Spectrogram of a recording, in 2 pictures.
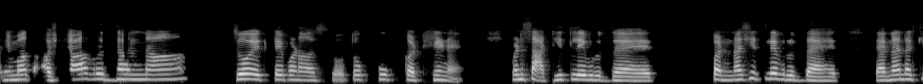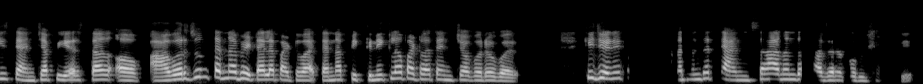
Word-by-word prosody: आणि 200 Hz, +1 st, -4 dB
मग 220 Hz, +2 st, +2 dB, 0.2 s
अशा 230 Hz, +5 st, +2 dB
वृद्धांना 230 Hz, 0 st, 0 dB, 0.8 s
जो 245 Hz, +1 st, +8 dB
एकटेपणा 220 Hz, -2 st, 0 dB
असतो 185 Hz, +4 st, -8 dB
तो 220 Hz, 0 st, -2 dB, 0.2 s
खूप 230 Hz, -2 st, -3 dB
कठीण 205 Hz, +1 st, 0 dB
आहे. -, -, -5 dB, 0.5 s
पण 225 Hz, +1 st, +2 dB
60ठीतले 220 Hz, +3 st, +2 dB
वृद्ध 200 Hz, -4 st, -3 dB
आहेत, 175 Hz, -2 st, +3 dB, 0.6 s
50शीतले 235 Hz, +4 st, +2 dB
वृद्ध 210 Hz, -5 st, -3 dB
आहेत, 175 Hz, -1 st, +1 dB, 0.4 s
त्यांना 195 Hz, +3 st, +2 dB
नक्कीच 235 Hz, +2 st, -2 dB
त्यांच्या 215 Hz, -1 st, +2 dB
पिअर्सला 210 Hz, 0 st, +2 dB, 0.2 s
अ, 190 Hz, -2 st, +5 dB, 0.3 s
आवर्जून 250 Hz, -, +3 dB
त्यांना 300 Hz, -2 st, +4 dB
भेटायला 230 Hz, -4 st, +4 dB
पाठवा, 195 Hz, -2 st, +1 dB
त्यांना 195 Hz, +3 st, 0 dB
पिकनिकला 220 Hz, +5 st, -1 dB
पाठवा 245 Hz, -3 st, +2 dB
त्यांच्याबरोबर, 195 Hz, -6 st, -1 dB, 0.7 s
की 310 Hz, -2 st, 0 dB
जेणेकरून 285 Hz, -5 st, -3 dB
आनंद 240 Hz, +3 st, -4 dB
त्यांचा 200 Hz, +4 st, 0 dB
आनंद 235 Hz, 0 st, 0 dB
साजरा 195 Hz, 0 st, -2 dB
करू 175 Hz, -2 st, -7 dB
शकतील. 165 Hz, +1 st, -20 dB
220 Hz, 125 wpm, -20 LUFS, 195-235 Hz, 0.8 s, जो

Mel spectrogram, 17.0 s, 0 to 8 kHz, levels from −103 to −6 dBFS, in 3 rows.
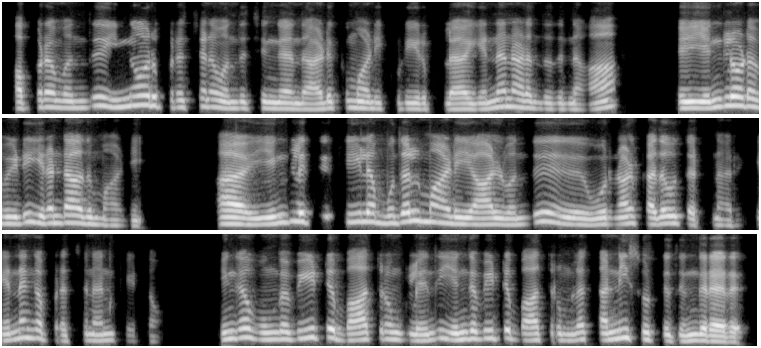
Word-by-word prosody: அப்பறம் 195 Hz, +3 st, -2 dB
வந்து 180 Hz, +5 st, -4 dB, 0.2 s
இன்னொரு 240 Hz, +3 st, +1 dB
பிரச்சன 190 Hz, +2 st, -6 dB
வந்துச்சுங்க, 165 Hz, -1 st, -2 dB
இந்த 145 Hz, 0 st, -1 dB
அடுக்கு 170 Hz, +4 st, -4 dB
மாடி 165 Hz, -2 st, 0 dB
குடியிருப்புல 150 Hz, -1 st, -4 dB, 0.2 s
என்ன 195 Hz, +6 st, 0 dB
நடந்ததுன்னா, 150 Hz, -6 st, -4 dB, 0.9 s
எங்களோட 230 Hz, +3 st, +4 dB
வீடு 180 Hz, +5 st, 0 dB
2வது 195 Hz, -1 st, +3 dB
மாடி, 140 Hz, -2 st, -11 dB, 0.7 s
அ -, -, +8 dB, 0.3 s
எங்களுக்கு 235 Hz, -, -1 dB
கீழ 230 Hz, +1 st, 0 dB, 0.2 s
1 235 Hz, +6 st, +3 dB
மாடி 195 Hz, -6 st, +3 dB, 0.2 s
ஆள் 165 Hz, 0 st, +3 dB
வந்து 170 Hz, +8 st, -5 dB, 0.4 s
ஒரு 170 Hz, 0 st, 0 dB
நாள் 190 Hz, +1 st, 0 dB
கதவு 185 Hz, +3 st, +3 dB
தட்னாரு, 140 Hz, -4 st, -10 dB, 0.2 s
என்னங்க 225 Hz, +1 st, -1 dB
பிரச்சனைன்னு 160 Hz, +2 st, -5 dB
கேட்டோம்? 140 Hz, -2 st, -25 dB, 0.5 s
ஏங்க 220 Hz, +4 st, 0 dB, 0.2 s
உங்க 190 Hz, +1 st, 0 dB
வீட்டு 235 Hz, 0 st, +1 dB, 0.2 s
பாத்ரூமுக்குள்ளருந்து 180 Hz, 0 st, -1 dB
எங்க 195 Hz, +3 st, +2 dB
வீட்டு 215 Hz, 0 st, -1 dB
பாத்ரூம்ல 170 Hz, 0 st, -2 dB, 0.2 s
தண்ணி 210 Hz, +6 st, +3 dB
சொட்டுதுங்கிறாரு. 155 Hz, -6 st, +3 dB
180 Hz, 135 wpm, -23 LUFS, 160-205 Hz, 0.9 s, அ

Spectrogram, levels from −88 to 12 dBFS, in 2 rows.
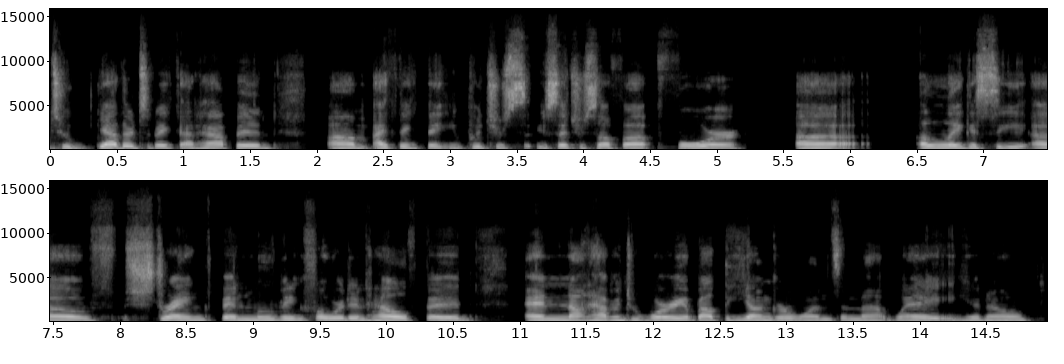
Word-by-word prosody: together 205 Hz, +3 st, +3 dB
to 190 Hz, -, -6 dB
make 175 Hz, -1 st, -1 dB
that 170 Hz, -, -2 dB
happen, 180 Hz, -4 st, 0 dB, 0.4 s
um, 170 Hz, -3 st, 0 dB
I 170 Hz, 0 st, +2 dB
think 180 Hz, +1 st, -5 dB
that 170 Hz, -2 st, -3 dB
you 170 Hz, 0 st, -10 dB
put 185 Hz, +3 st, -5 dB
yourse 170 Hz, -3 st, +1 dB
you 170 Hz, -, -9 dB
set 175 Hz, +1 st, +2 dB
yourself 170 Hz, -2 st, -1 dB
up 165 Hz, -1 st, +2 dB
for, 160 Hz, -2 st, +2 dB, 0.4 s
uh, 160 Hz, -3 st, +4 dB, 0.5 s
a 175 Hz, -, +4 dB
legacy 175 Hz, -1 st, +1 dB
of 155 Hz, -3 st, +2 dB, 0.2 s
strength 165 Hz, -3 st, 0 dB
and 160 Hz, +1 st, +2 dB
moving 160 Hz, -2 st, 0 dB
forward 155 Hz, 0 st, +1 dB
in 145 Hz, 0 st, +1 dB
health 155 Hz, -2 st, +4 dB
and 140 Hz, 0 st, +1 dB, 0.4 s
and 165 Hz, +1 st, +2 dB
not 175 Hz, 0 st, 0 dB
having 185 Hz, -1 st, -1 dB
to 195 Hz, +2 st, -6 dB
worry 185 Hz, +2 st, +2 dB
about 165 Hz, -3 st, -1 dB
the 170 Hz, -, -9 dB
younger 170 Hz, -2 st, 0 dB
ones 155 Hz, -1 st, -5 dB
in 155 Hz, 0 st, -6 dB
that 150 Hz, +1 st, -7 dB
way, 170 Hz, -3 st, -2 dB
you 165 Hz, -1 st, -5 dB
know? 155 Hz, 0 st, -4 dB
165 Hz, 170 wpm, -24 LUFS, 155-175 Hz, 0.5 s, uh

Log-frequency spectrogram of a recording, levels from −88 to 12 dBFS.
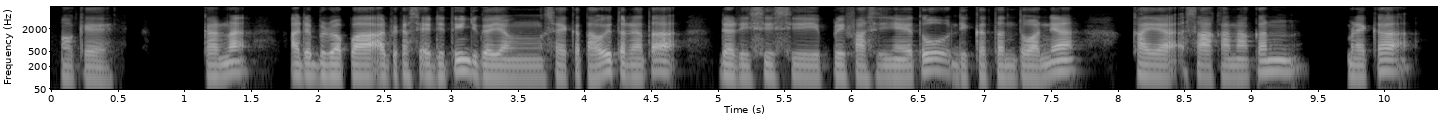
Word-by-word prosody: Oke. 100 Hz, -3 st, -3 dB, 0.6 s
Karena 115 Hz, +5 st, +3 dB, 0.3 s
ada 120 Hz, -1 st, +3 dB
beberapa 110 Hz, -1 st, +4 dB
aplikasi 115 Hz, -1 st, -1 dB
editing 125 Hz, +6 st, +1 dB
juga 110 Hz, -, +2 dB
yang 100 Hz, -1 st, -1 dB
saya 105 Hz, +2 st, -1 dB
ketahui 105 Hz, +6 st, 0 dB
ternyata 110 Hz, -4 st, +2 dB, 0.2 s
dari 110 Hz, -2 st, 0 dB
sisi 105 Hz, -1 st, -2 dB
privasinya 105 Hz, 0 st, -1 dB
itu 145 Hz, +8 st, 0 dB
di 105 Hz, -4 st, -6 dB
ketentuannya 105 Hz, +7 st, +1 dB, 0.4 s
kayak 110 Hz, -2 st, +2 dB
seakan-akan 105 Hz, +8 st, 0 dB, 0.4 s
mereka 145 Hz, +8 st, +1 dB
110 Hz, 115 wpm, -25 LUFS, 105-115 Hz, 0.6 s, beberapa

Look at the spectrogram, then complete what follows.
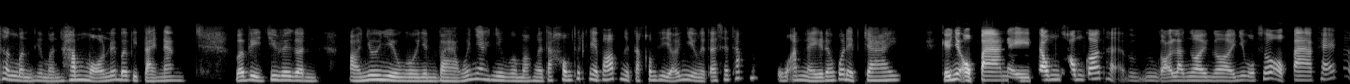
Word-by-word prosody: thân 225 Hz, -7 st, -1 dB
mình 165 Hz, -2 st, -2 dB
thì 175 Hz, -, -7 dB
mình 155 Hz, -1 st, -6 dB
hâm 205 Hz, +1 st, +1 dB
mộ 160 Hz, -3 st, +1 dB
anh 160 Hz, +3 st, -1 dB
ấy -, -, -1 dB
bởi 205 Hz, -1 st, +1 dB
vì 185 Hz, -, -3 dB
tài 155 Hz, -3 st, -2 dB
năng. 180 Hz, +2 st, -5 dB, 0.5 s
Bởi 185 Hz, +2 st, +3 dB
vì 195 Hz, -2 st, +2 dB
G-Dragon, 190 Hz, -3 st, 0 dB, 0.3 s
ờ, 175 Hz, -2 st, -1 dB
như 210 Hz, +5 st, +3 dB
nhiều 195 Hz, -5 st, +4 dB
người 165 Hz, -1 st, -1 dB
nhìn 165 Hz, -1 st, -2 dB
vào 160 Hz, 0 st, -2 dB
á 215 Hz, -, -2 dB
nha, 245 Hz, 0 st, -3 dB
nhiều 190 Hz, -2 st, -1 dB
người 170 Hz, -1 st, -5 dB
mà 155 Hz, -1 st, -4 dB
người 165 Hz, -1 st, -3 dB
ta 190 Hz, -, -4 dB
không 200 Hz, +1 st, -1 dB
thích 270 Hz, +5 st, -8 dB
K-pop, 220 Hz, +1 st, +1 dB
người 210 Hz, -5 st, -6 dB
ta 180 Hz, -, -6 dB
không 205 Hz, -1 st, -3 dB
theo 200 Hz, -, -3 dB
dõi 165 Hz, +4 st, -2 dB
nhiều, 200 Hz, -5 st, -3 dB
người 155 Hz, -, -5 dB
ta 180 Hz, -, -2 dB
sẽ 220 Hz, +4 st, -7 dB
thắc 290 Hz, +3 st, -9 dB
mắc: 300 Hz, +1 st, -12 dB, 0.2 s
"Ủa -, -, -6 dB
anh 200 Hz, +1 st, -4 dB
này 165 Hz, 0 st, 0 dB
đâu 190 Hz, 0 st, -1 dB
có 235 Hz, -, -1 dB
đẹp 195 Hz, -4 st, -1 dB
trai?" 195 Hz, +1 st, -1 dB, 0.4 s
Kiểu 190 Hz, +1 st, +5 dB
như 240 Hz, -, +6 dB
oppa 195 Hz, +2 st, +8 dB
này 160 Hz, -4 st, +1 dB
trông 215 Hz, +1 st, +6 dB
không 230 Hz, -2 st, 0 dB
có 255 Hz, +3 st, +5 dB
thể, 265 Hz, -2 st, -8 dB
ừm, 180 Hz, -1 st, -17 dB
ừm 185 Hz, -1 st, -12 dB
gọi 155 Hz, +2 st, -1 dB
là, 180 Hz, -1 st, 0 dB
ngời 180 Hz, -1 st, 0 dB
ngời 175 Hz, -1 st, -2 dB
như 200 Hz, +2 st, -7 dB
một 180 Hz, -1 st, -6 dB
số 270 Hz, 0 st, -1 dB
oppa 200 Hz, -1 st, +1 dB
khác 245 Hz, +9 st, -7 dB
á, 360 Hz, -, -20 dB
190 Hz, 305 wpm, -23 LUFS, 170-210 Hz, 0.5 s, oppa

